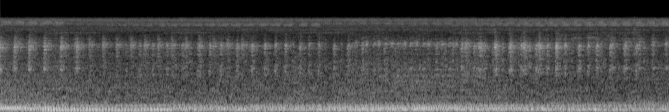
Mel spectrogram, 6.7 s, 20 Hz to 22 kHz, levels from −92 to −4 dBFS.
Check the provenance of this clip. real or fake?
real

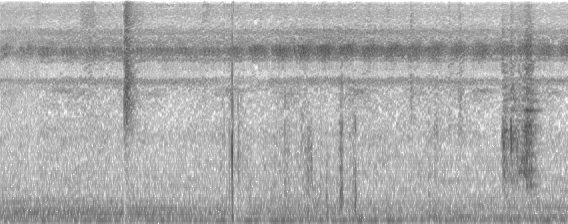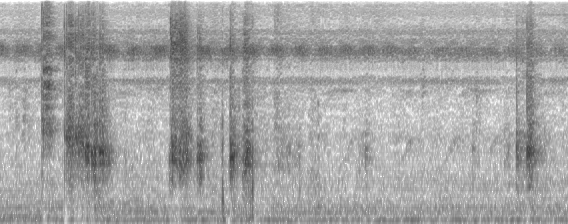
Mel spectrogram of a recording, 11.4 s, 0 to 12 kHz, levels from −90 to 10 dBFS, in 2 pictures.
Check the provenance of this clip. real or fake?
real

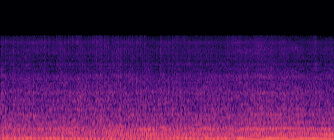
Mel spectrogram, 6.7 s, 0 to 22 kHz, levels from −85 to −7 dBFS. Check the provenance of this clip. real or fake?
fake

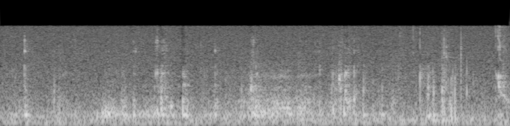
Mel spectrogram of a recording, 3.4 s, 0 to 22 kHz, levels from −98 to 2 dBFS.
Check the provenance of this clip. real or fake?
real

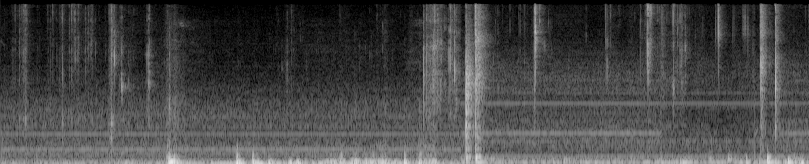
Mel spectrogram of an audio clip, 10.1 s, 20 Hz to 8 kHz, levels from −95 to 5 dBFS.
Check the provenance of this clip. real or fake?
real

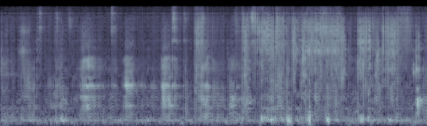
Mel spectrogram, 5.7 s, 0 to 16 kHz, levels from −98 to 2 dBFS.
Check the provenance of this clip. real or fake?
fake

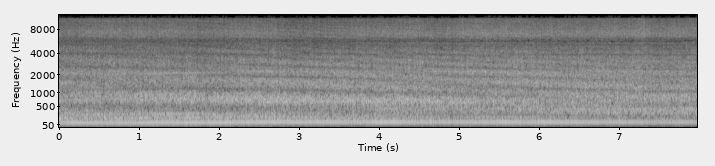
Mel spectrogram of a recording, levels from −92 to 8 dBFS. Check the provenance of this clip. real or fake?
real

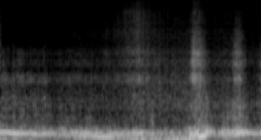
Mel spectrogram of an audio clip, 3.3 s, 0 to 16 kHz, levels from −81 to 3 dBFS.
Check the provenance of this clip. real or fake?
fake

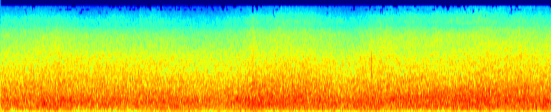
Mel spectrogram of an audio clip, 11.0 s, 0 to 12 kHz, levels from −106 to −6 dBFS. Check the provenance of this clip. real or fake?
real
